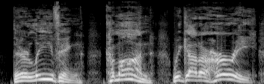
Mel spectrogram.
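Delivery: urgent. A narrator's reading. Cyborg urging haste.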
